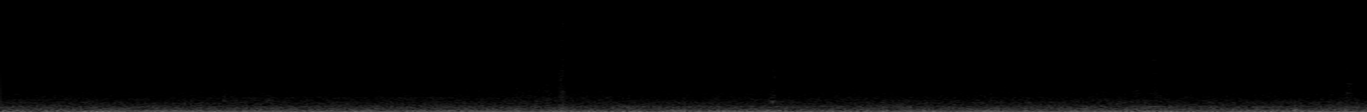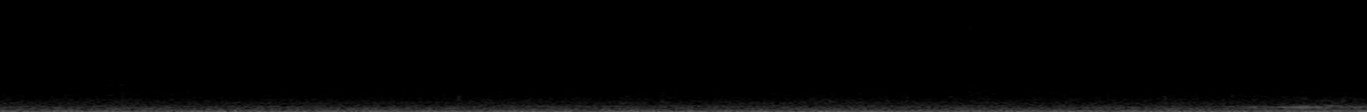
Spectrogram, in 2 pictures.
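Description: A steady low hum of background room noise, with a few faint small clicks as fingers pick at food.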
